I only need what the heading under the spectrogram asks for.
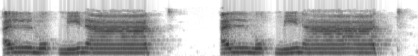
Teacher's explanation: پہلے آواز کے نا اسٹاپ ہونے کی آواز آتی ہے، کہ آواز جیسے آپ نے روک دی ہے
